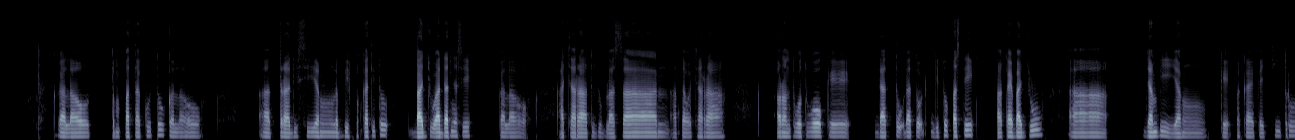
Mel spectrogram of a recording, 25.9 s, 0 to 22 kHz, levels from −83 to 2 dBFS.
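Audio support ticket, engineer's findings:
No fault found on listening review of the speech recording. Nothing heard that points to a failing component, so no further action is needed on this ticket.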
